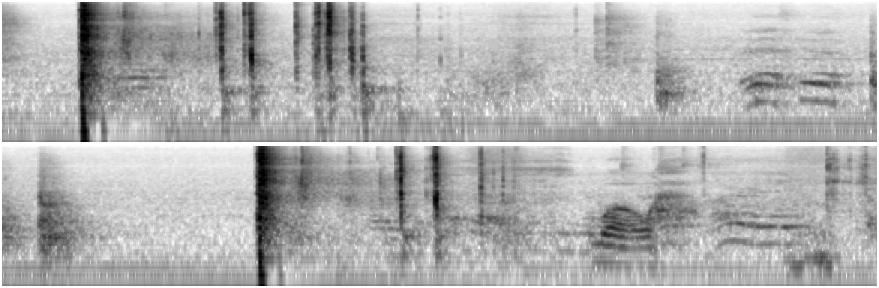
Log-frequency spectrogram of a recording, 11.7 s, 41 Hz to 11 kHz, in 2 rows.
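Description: Lakefield 91TR rifle firing CCI standard velocity rounds at the range: two sharp close shots several seconds apart, each followed by clattering handling noises, with people talking in between.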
